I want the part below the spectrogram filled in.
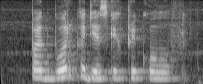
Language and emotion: Russian, neutral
